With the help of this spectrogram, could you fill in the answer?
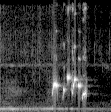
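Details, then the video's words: One lively phrase of six quick slurred whistles, rising then dropping, sung by a caged red-whiskered bulbul, a decoy bird being brought into fiery singing form, over a soft constant hum. "Cách chăm chào mào căng lửa nhanh hiệu quả nhất, cách dợt chào mào mồi"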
